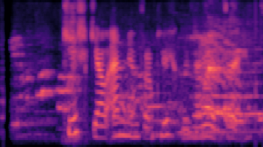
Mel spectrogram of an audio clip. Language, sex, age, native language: Icelandic, female, 11, Icelandic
